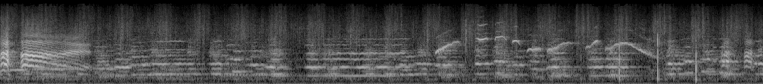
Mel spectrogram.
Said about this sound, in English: Did you hear the whistle?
